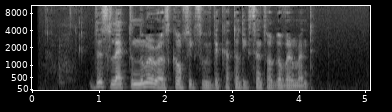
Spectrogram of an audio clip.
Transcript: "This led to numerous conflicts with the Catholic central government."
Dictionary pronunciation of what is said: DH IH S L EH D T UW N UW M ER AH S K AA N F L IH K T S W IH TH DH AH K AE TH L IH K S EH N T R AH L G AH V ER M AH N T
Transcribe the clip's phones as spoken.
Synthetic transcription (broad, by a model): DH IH S L EH D T UW N UW M ER AH S K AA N F L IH K T S W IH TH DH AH K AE T L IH K S EH N T R AH L G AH V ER M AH N T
